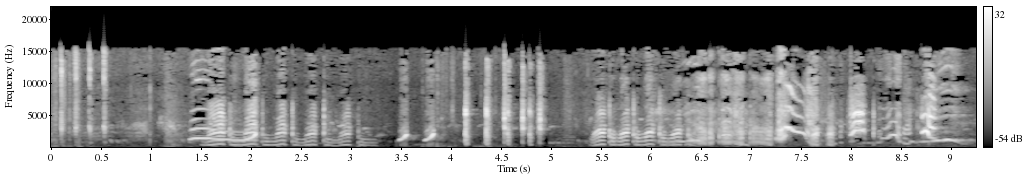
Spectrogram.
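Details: Indian parrot giving harmonic, wavering squawks in quick repeated runs, each bending up and down, mixed with sharp clicks and short harsh bursts.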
